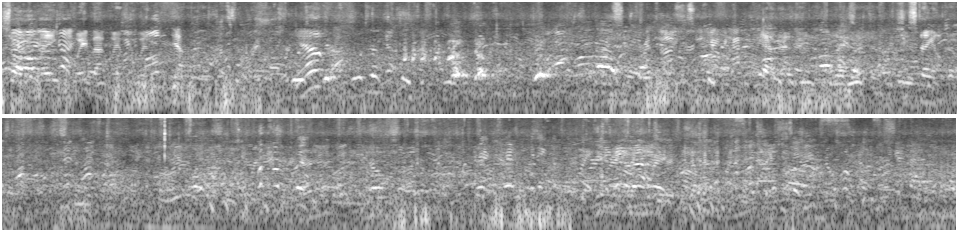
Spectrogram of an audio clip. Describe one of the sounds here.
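A crowd of men and women on the sidelines shouts and cheers outdoors.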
